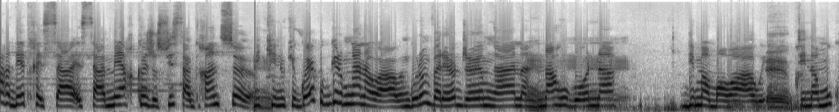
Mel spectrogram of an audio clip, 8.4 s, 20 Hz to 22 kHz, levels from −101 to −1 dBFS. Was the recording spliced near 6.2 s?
no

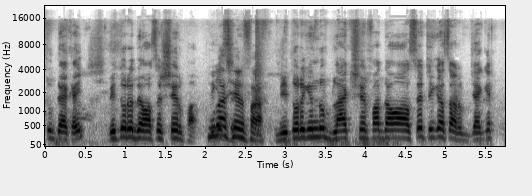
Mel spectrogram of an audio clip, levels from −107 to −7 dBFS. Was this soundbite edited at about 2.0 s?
no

